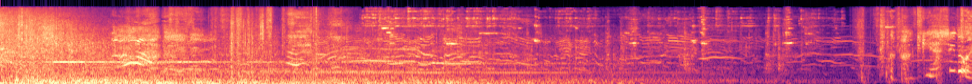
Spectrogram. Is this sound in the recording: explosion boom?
yes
